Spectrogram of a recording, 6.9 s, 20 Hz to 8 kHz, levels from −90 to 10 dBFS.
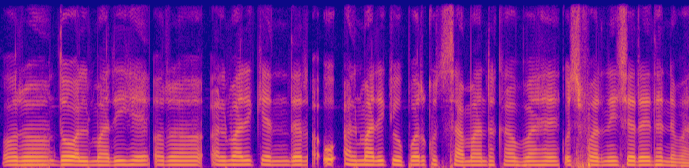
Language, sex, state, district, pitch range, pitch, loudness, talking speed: Hindi, female, Uttarakhand, Uttarkashi, 185-195 Hz, 190 Hz, -16 LUFS, 175 wpm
